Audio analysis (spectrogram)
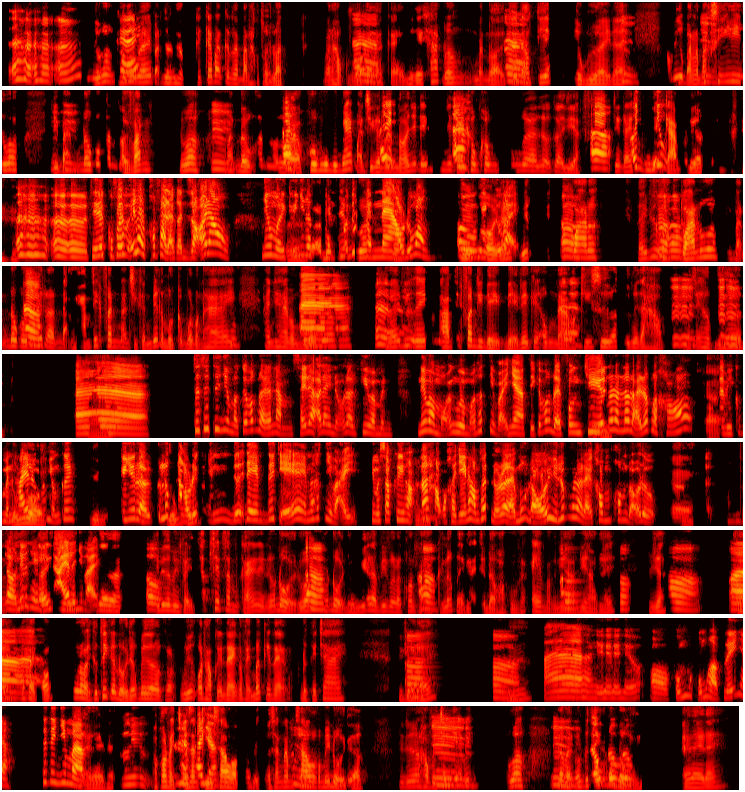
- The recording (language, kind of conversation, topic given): Vietnamese, unstructured, Bạn nghĩ sao về việc học sinh phải làm bài tập về nhà mỗi ngày?
- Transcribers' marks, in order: laugh; mechanical hum; distorted speech; other background noise; "giỏi" said as "nỏi"; tapping; unintelligible speech; "nhưng" said as "nhuông"; laugh; chuckle; unintelligible speech; unintelligible speech; unintelligible speech; other noise; unintelligible speech; chuckle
